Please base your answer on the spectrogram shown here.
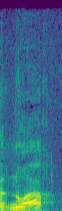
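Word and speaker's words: noire: Черная тоже произносится noir, но на письме добавляется нечитаемая буква «э».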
